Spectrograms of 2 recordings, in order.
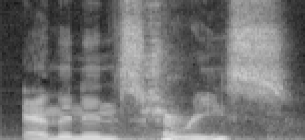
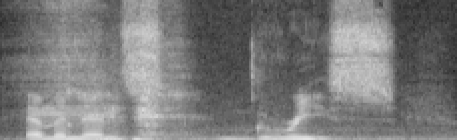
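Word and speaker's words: éminence grise: this please tell me the eminence thérèse you say yeah eminent priests no no the eminence grise but it's a French word one of those can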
